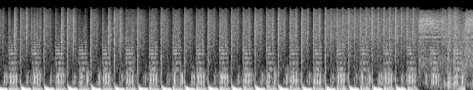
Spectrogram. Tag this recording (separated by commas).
Electronic dance music, Music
